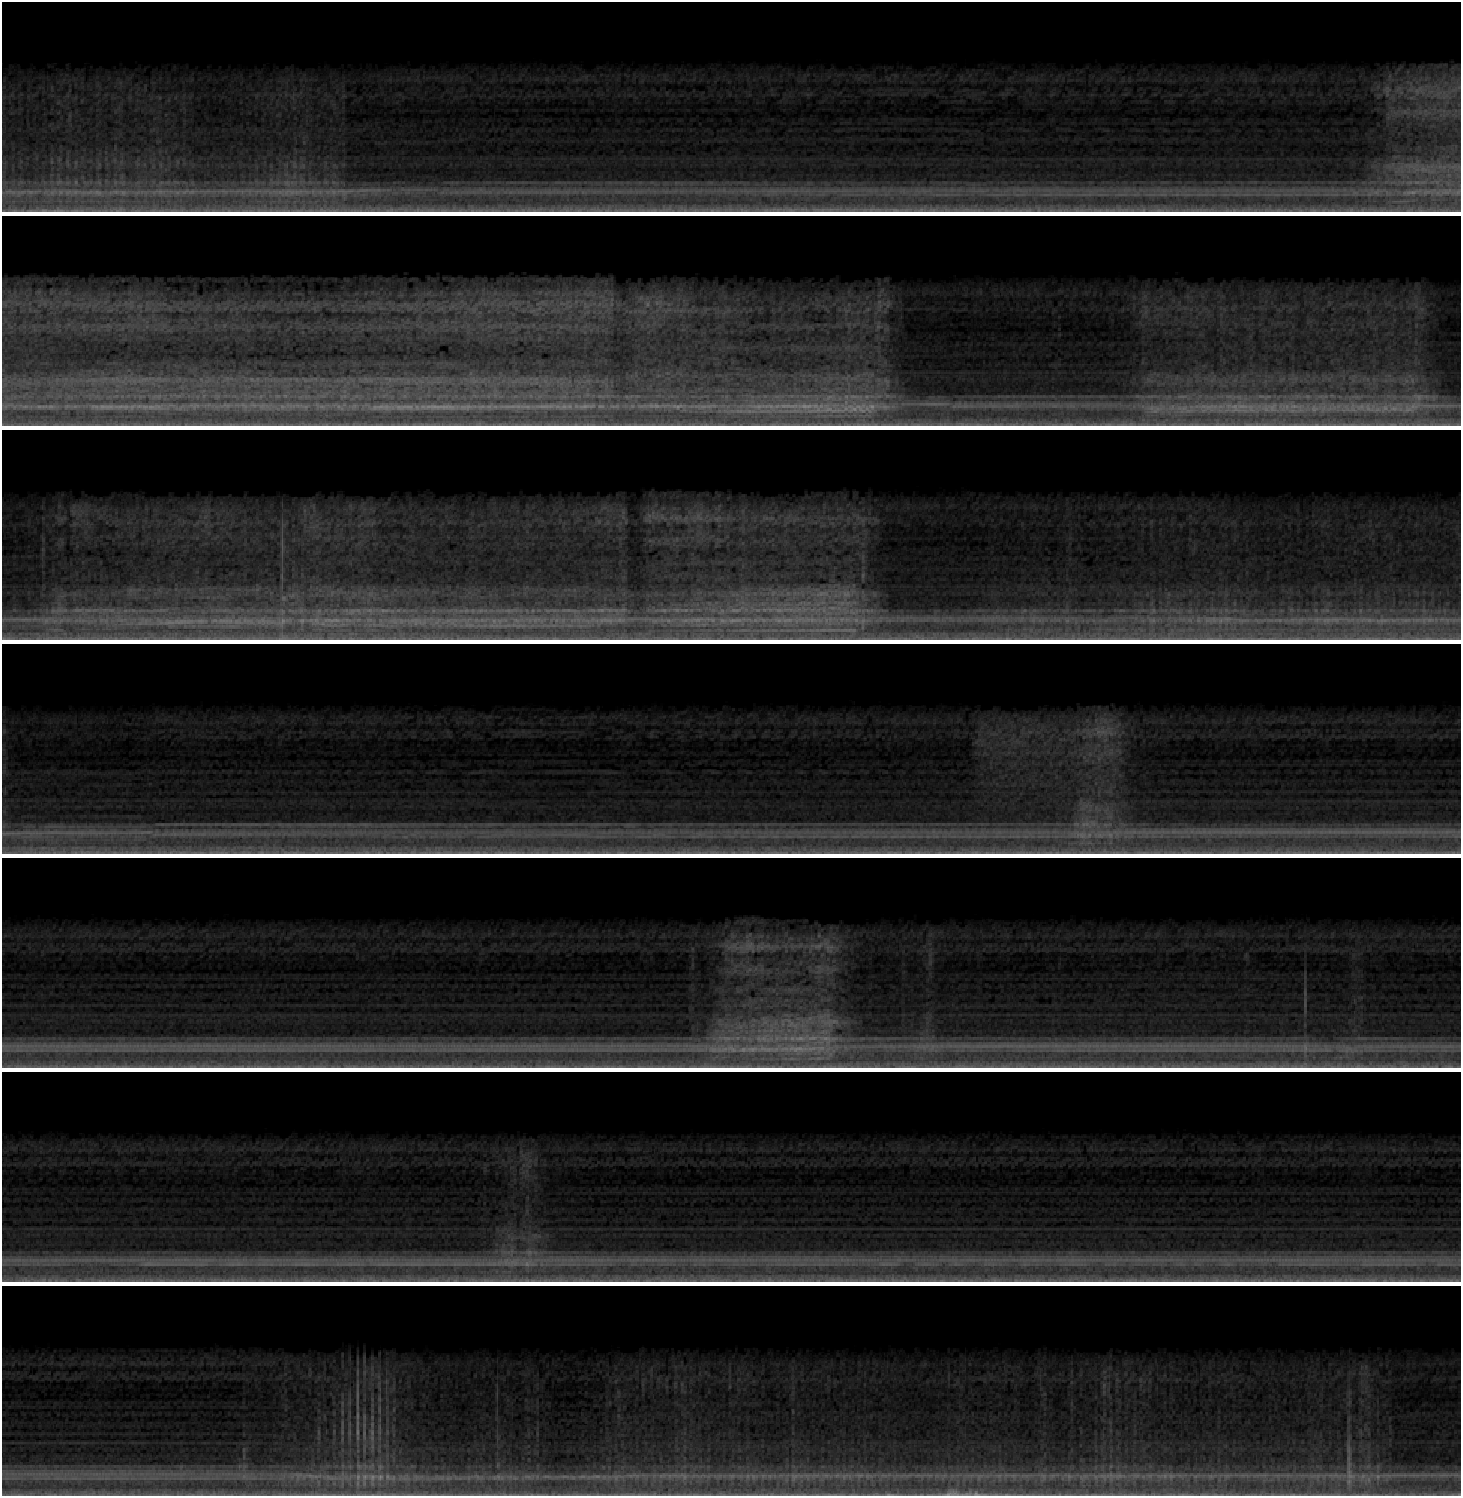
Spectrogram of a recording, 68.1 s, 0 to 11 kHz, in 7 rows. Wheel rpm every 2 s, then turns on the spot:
20, 0, 0, 0, 30, 70, 70, 50, 20, 50, 60, 70, 40, 30, 20, 0, 0, 0, 10, 0, 0, 0, 10, 0, 0, 0, 0, 0, 0, 0, 20, 20, 20, 20.
0-2 26-30 60-68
